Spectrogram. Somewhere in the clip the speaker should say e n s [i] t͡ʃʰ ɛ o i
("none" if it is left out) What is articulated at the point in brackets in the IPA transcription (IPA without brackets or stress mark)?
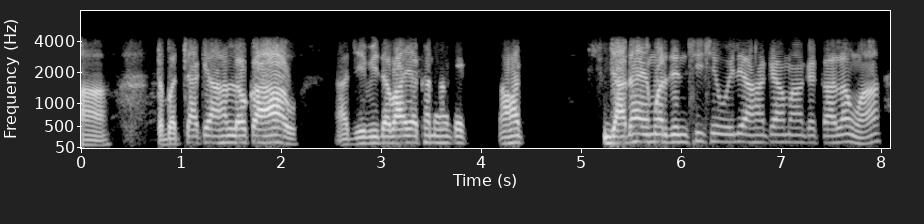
i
